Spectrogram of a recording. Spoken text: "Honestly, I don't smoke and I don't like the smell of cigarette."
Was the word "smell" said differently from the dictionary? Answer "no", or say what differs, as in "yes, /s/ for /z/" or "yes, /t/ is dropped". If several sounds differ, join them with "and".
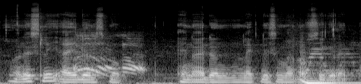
yes, /n/ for /l/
